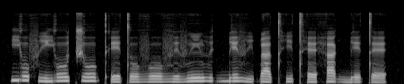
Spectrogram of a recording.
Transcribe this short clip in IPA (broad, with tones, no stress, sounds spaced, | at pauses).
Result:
j o˦ f i˨ j oː˦ t͡ʃ oː˦ kʼ e˨ t o˨ v oː˨ v ɪ˨ v ĩ˦ β ɪ˦ ɡ͡b e˦ v i˨ ɓ a˦ tʰ i˦ tʰ ɛ˨ h a˦˨ ɡ͡b e˨ t ɛ˨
